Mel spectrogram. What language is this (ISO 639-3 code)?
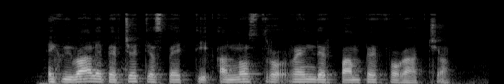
ita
